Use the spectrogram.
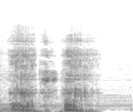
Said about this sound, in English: You hear a large growl coming from just outside the window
